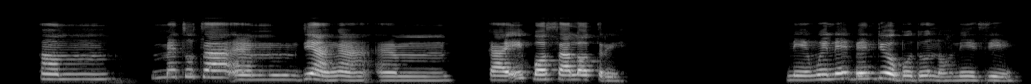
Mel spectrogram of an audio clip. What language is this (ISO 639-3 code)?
ibo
